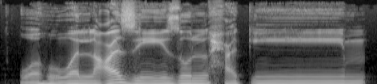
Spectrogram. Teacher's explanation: زا کو سیٹی سے ادا کریں گے دونوں جگہ، اور یہ یا مدہ ہے، کی یا مدہ ہے، وقفاً بڑی مد کے ساتھ پڑھ سکتے ہیں۔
